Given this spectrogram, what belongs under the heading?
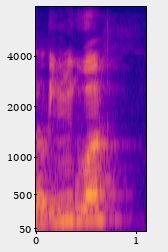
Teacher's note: ele sai pelas laterais da boca tá por isso chamado lateral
